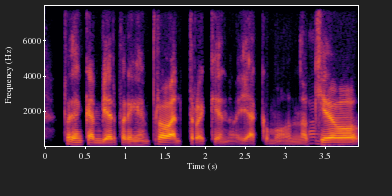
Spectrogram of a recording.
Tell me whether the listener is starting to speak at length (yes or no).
no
